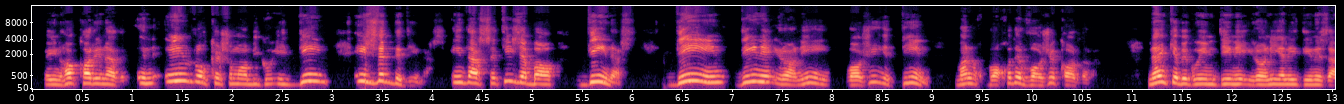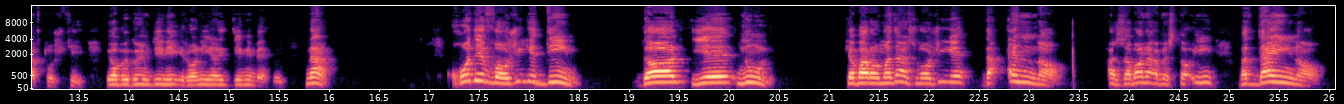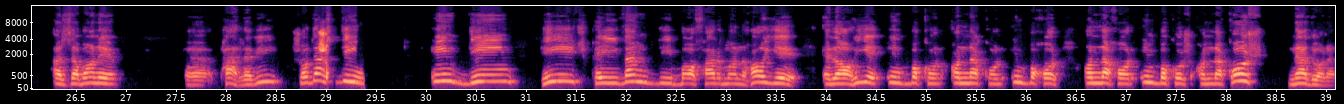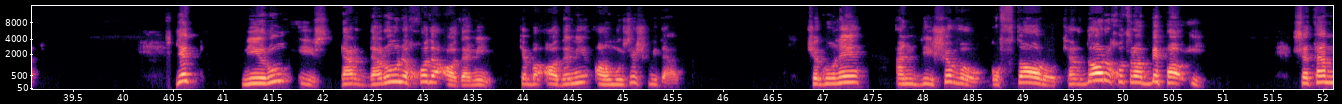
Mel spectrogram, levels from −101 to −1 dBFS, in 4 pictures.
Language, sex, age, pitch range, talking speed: Persian, male, 50-69, 185-245 Hz, 125 wpm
